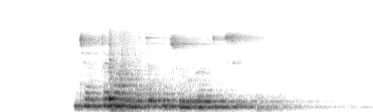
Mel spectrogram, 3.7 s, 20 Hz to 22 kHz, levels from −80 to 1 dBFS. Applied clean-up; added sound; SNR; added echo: neural separator model SepFormer DNS4.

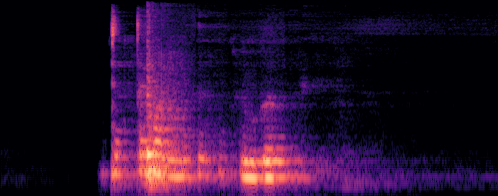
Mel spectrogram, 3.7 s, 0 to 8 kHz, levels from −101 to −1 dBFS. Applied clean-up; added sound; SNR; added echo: neural mask model DeepFilterNet 3.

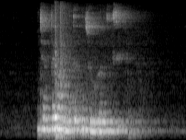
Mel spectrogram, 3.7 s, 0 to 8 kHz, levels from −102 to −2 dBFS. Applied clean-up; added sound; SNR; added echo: none; Cowbell; 0 dB; reverberation time 0.9 s.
